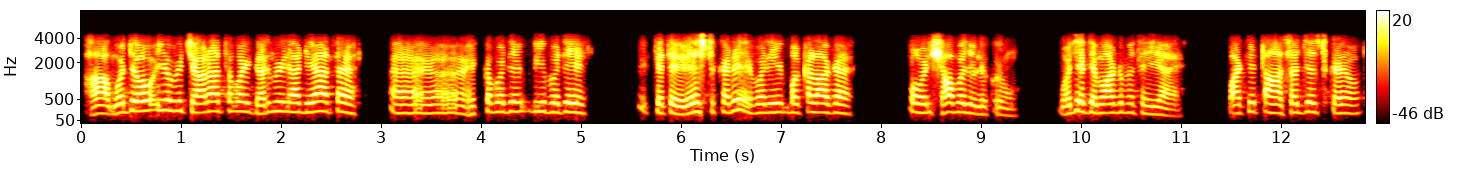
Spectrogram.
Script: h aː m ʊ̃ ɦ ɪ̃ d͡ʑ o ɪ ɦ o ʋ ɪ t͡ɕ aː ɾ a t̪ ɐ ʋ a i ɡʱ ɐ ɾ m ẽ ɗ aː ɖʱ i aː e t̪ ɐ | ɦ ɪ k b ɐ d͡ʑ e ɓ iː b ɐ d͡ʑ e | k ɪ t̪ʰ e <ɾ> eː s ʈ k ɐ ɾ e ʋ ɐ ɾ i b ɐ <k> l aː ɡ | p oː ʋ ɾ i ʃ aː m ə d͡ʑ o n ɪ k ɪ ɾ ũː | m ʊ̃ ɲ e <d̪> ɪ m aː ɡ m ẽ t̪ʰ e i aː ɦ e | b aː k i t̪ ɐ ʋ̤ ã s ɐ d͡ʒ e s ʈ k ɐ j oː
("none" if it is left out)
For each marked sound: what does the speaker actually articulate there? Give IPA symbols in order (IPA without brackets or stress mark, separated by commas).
ɾ, k, d̪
